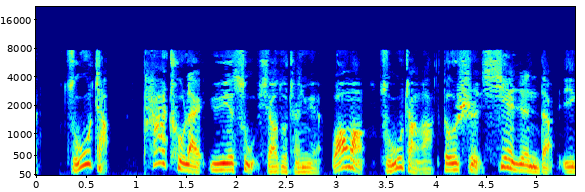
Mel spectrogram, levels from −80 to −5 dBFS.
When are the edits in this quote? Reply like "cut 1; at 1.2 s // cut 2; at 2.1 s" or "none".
cut 1; at 4.0 s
